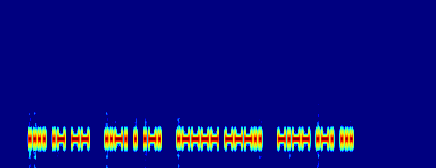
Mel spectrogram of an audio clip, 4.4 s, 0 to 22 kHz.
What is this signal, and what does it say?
Morse code, heard as a keyed tone, about 46 wpm, 700 Hz. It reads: HAM FER 18 YRS
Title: Practice QSO - Exchange 3 - More Info - 50wpm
